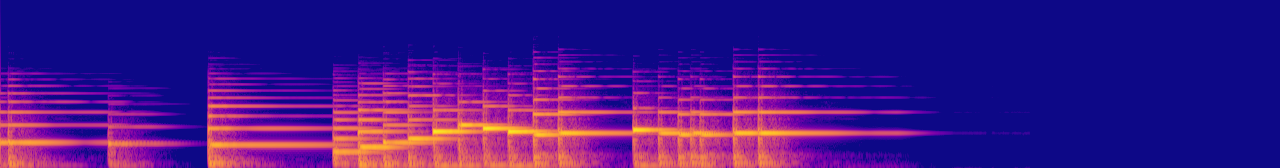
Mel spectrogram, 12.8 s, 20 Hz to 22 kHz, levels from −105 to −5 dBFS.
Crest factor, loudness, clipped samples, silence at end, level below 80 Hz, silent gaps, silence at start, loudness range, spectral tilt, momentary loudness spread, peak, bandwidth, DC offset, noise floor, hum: 18 dB; -21 LUFS; under 0.1%; 4.3 s; -48 dBFS; none; 0 s; 14 LU; -4 dB/octave; 22 LU; -6 dBFS; 4.9 kHz; under 0.1%; under -90 dBFS; none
